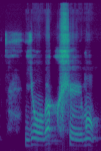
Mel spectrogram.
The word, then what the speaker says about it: योगक्षेम: ऐसे ही बोलेंगे योग क्योंकि ये जो क् क्षत्रिय होता य क और मूर्धन्य सकार को मिलके बनता हैय योग क्षेम तब आप इसका अच्छे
